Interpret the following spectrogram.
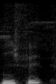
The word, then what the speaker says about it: nife: NIFE se prononce Nifé. NI pour nickel et FE pour fer.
